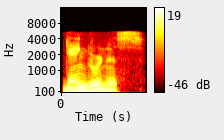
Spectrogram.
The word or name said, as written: gangrenous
